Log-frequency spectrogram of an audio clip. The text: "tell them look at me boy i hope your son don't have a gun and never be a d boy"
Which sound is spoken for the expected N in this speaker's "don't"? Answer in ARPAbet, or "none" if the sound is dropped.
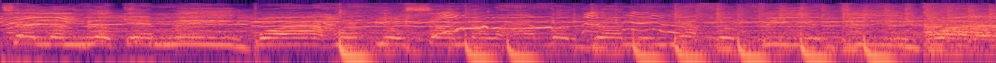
L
